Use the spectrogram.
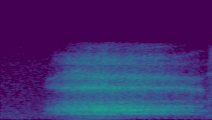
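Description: A deep, slow exhale during yoga, a single long breathy whoosh through nose or throat that swells and fades, close and clear with no talking over it.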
